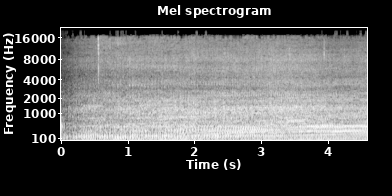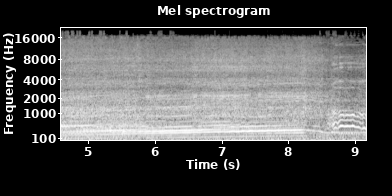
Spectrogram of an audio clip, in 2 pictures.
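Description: A motorbike engine revs steadily and loudly, its pitch climbing gradually over several seconds before dropping near the end, with no talk over it.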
